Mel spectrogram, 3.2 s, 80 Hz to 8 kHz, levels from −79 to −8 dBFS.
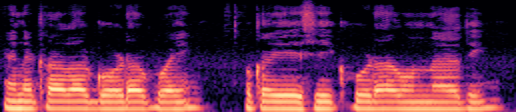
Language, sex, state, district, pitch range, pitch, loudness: Telugu, male, Telangana, Mahabubabad, 140-145 Hz, 140 Hz, -14 LUFS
